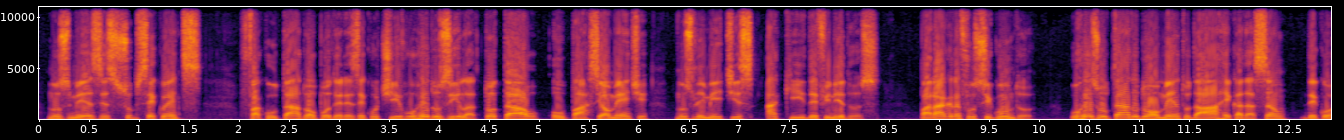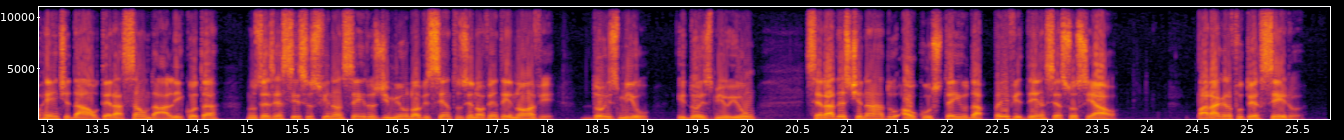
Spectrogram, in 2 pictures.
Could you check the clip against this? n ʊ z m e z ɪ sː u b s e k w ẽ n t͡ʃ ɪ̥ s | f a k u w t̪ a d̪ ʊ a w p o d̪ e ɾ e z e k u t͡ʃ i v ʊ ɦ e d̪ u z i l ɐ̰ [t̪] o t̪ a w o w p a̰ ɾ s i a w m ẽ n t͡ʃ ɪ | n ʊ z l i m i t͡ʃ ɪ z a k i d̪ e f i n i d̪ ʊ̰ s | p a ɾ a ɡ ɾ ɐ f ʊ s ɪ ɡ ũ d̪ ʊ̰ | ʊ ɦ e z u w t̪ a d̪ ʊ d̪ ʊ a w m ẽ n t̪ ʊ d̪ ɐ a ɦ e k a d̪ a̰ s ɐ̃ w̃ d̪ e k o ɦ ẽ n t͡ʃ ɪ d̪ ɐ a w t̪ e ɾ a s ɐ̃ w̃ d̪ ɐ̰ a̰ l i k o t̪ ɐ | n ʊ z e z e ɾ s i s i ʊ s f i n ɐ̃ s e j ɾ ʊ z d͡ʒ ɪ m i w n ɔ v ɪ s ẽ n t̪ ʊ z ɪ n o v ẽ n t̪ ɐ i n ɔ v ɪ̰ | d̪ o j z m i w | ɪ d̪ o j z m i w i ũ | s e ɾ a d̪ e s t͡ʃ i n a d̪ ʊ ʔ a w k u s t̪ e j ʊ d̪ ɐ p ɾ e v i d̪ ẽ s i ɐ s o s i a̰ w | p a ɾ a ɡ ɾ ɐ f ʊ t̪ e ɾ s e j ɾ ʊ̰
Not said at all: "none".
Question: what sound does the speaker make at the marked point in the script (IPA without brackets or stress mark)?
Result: t̪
